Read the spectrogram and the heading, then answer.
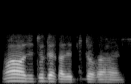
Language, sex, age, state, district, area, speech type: Assamese, male, 45-60, Assam, Morigaon, rural, conversation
